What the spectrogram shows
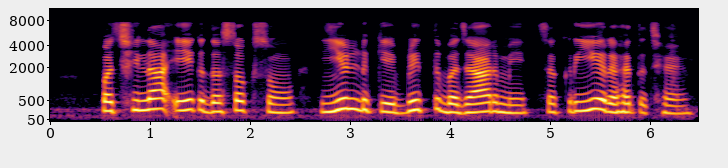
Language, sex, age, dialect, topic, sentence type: Maithili, female, 18-24, Bajjika, banking, statement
